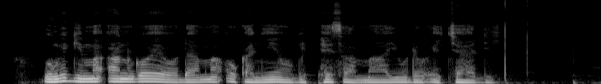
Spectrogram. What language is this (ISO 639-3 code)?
luo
